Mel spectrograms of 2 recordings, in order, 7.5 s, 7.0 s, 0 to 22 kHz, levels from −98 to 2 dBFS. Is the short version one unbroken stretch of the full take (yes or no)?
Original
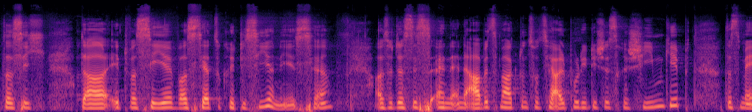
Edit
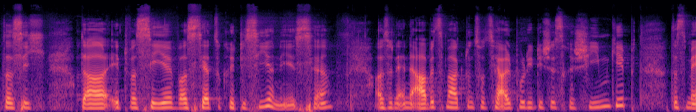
no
